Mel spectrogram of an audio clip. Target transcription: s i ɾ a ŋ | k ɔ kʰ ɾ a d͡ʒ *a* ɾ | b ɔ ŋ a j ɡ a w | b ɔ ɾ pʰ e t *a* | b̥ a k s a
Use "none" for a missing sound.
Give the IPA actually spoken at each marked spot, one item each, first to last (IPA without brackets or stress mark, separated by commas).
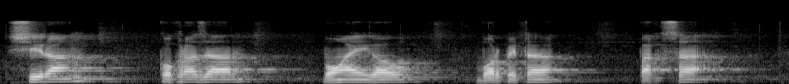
a, a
